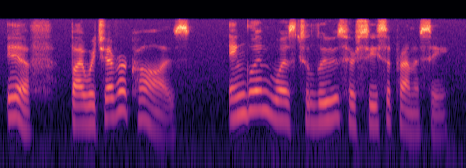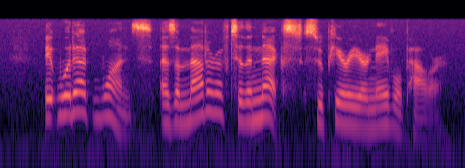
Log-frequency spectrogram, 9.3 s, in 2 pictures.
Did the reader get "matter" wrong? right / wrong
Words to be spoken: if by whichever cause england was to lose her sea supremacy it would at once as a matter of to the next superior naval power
right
